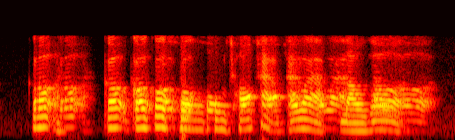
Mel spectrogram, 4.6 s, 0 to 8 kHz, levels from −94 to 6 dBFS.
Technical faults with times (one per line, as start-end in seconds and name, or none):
0.00-4.56 echo with no canceller
0.00-4.56 Bluetooth CVSD headset codec
1.82-1.85 bit errors on a Bluetooth voice link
